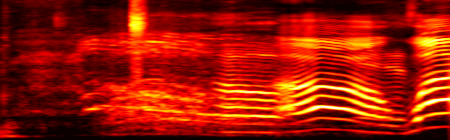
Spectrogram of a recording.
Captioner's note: audience exclaiming; tsks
